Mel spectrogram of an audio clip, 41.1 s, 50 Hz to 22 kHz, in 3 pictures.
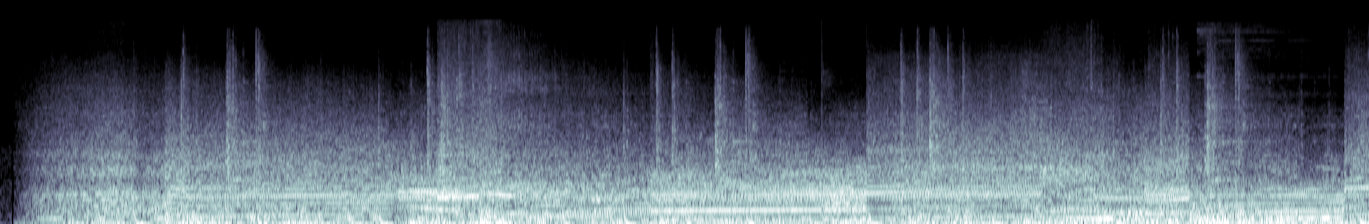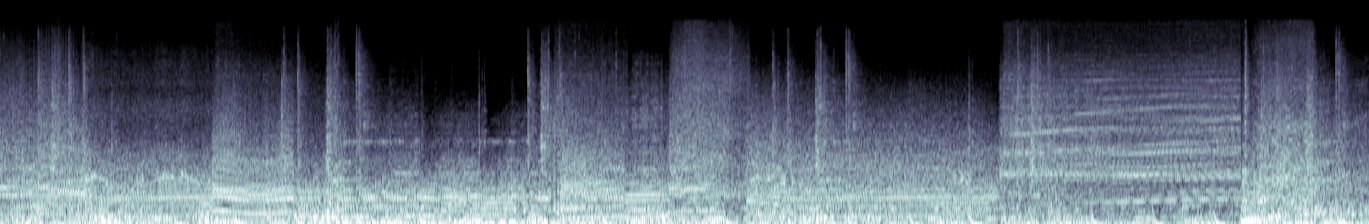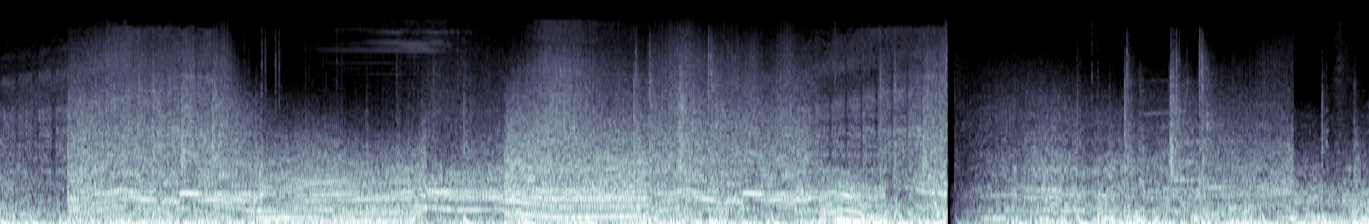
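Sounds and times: soundtrack music: 0.2 - 41.0
car engine revving hard: 28.0 - 38.2.

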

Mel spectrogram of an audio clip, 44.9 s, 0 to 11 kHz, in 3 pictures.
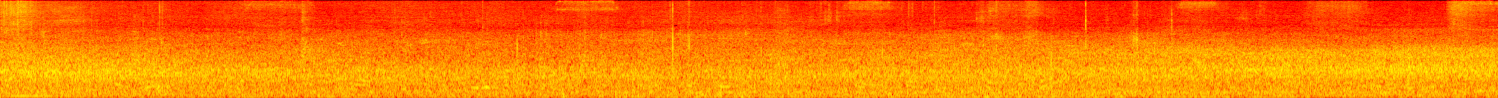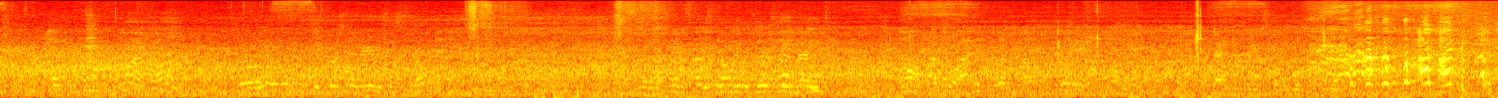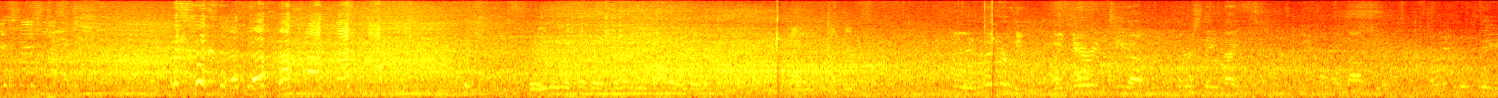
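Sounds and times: faint distant voices: 0.0 - 44.9
road traffic hum: 0.0 - 44.9.

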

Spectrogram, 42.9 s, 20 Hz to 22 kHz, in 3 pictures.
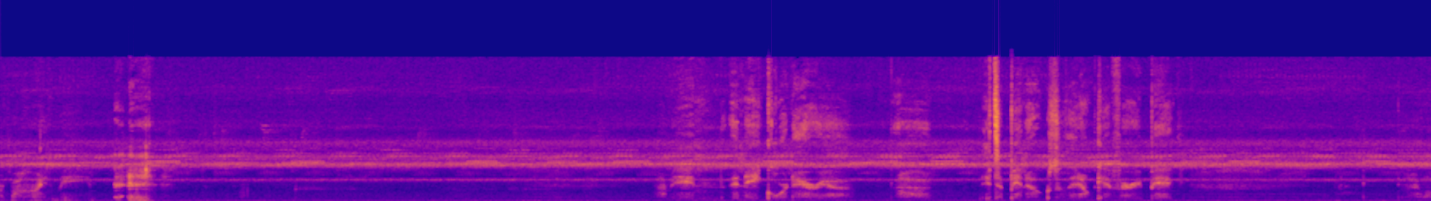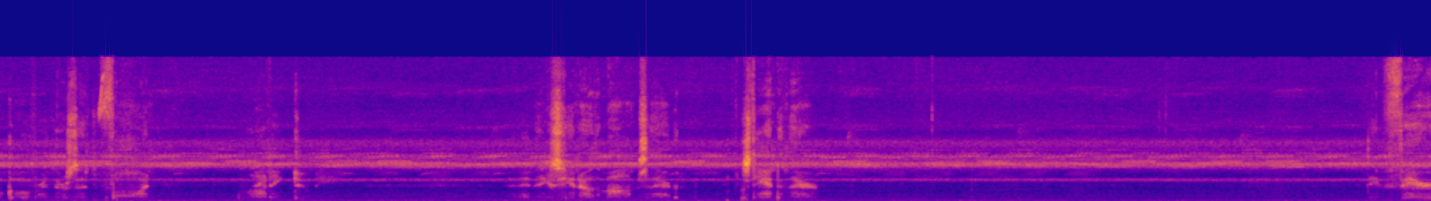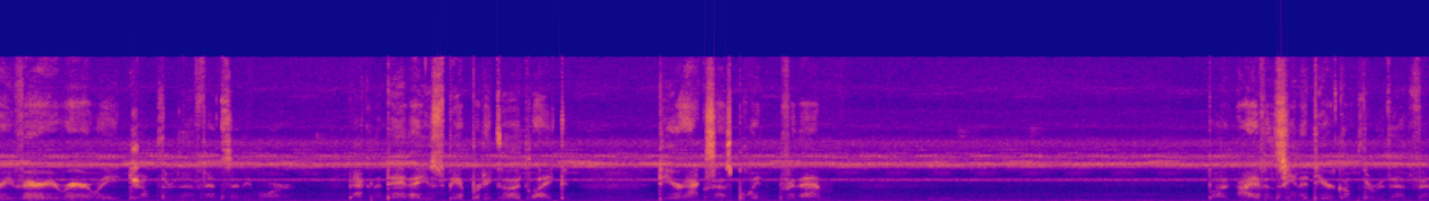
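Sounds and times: man whispering: 0.0 - 1.8, 6.6 - 11.9, 14.0 - 16.0, 16.7 - 17.7, 19.4 - 22.6, 28.0 - 34.4, 35.2 - 36.9, 40.7 - 42.9
insects trilling: 0.0 - 42.9.

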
